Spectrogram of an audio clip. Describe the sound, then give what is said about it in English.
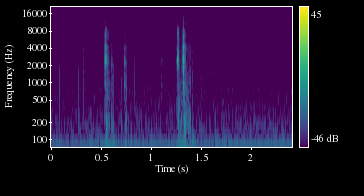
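A few sharp computer keyboard key clicks, irregularly spaced with a quick double tap in the middle, fairly quiet against a hushed background with no talking. “Oh, does my keyboard sound nice to you guys?”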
